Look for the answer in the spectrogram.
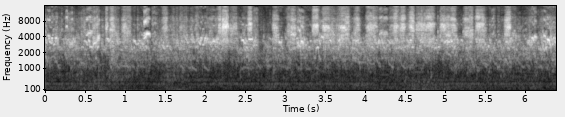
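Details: Australian budgerigars, two males, twittering in a lively, nonstop flow of sharp high tweets and short scratchy notes.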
